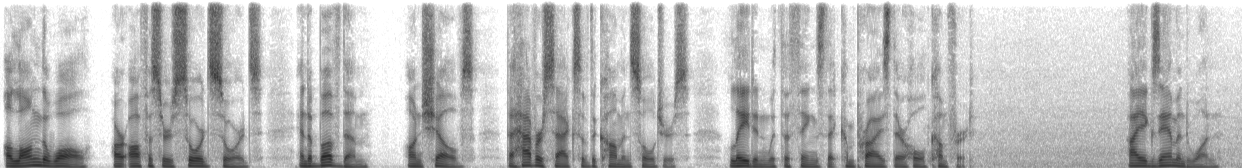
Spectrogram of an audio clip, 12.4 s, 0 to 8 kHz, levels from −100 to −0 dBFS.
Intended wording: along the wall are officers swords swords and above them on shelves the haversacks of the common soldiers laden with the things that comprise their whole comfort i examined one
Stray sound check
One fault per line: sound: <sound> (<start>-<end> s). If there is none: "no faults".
no faults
